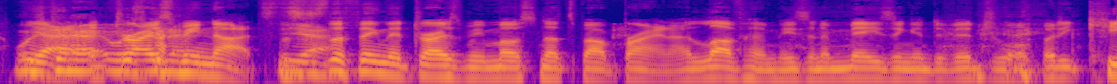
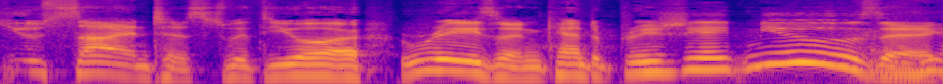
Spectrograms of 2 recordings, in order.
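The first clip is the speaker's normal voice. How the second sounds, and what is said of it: Bad impression of a co-host. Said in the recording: “bad impression of me ... It's a terrible one.”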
